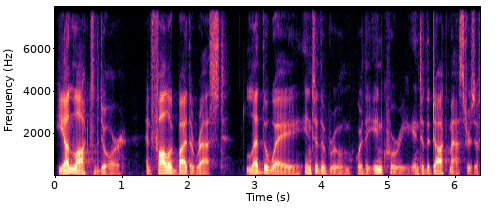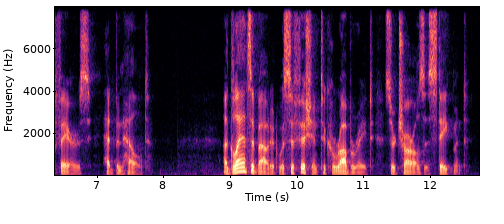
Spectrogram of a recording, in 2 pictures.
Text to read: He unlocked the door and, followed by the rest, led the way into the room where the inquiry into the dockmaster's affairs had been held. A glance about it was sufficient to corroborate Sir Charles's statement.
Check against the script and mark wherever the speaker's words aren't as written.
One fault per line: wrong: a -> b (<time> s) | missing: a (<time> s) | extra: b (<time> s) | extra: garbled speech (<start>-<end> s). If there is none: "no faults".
no faults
